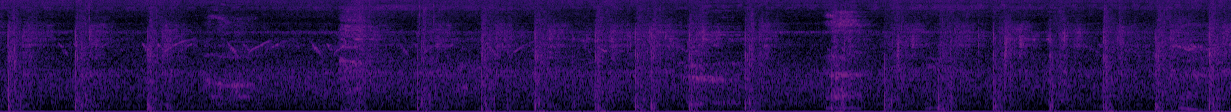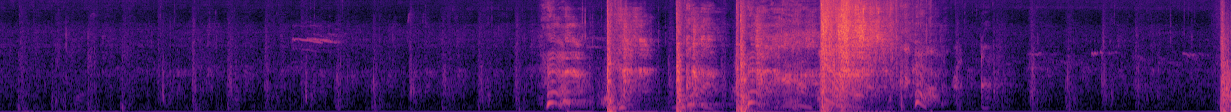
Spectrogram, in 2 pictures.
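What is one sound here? Footsteps tap softly on hard ground.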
